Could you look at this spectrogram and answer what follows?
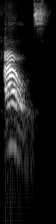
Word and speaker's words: house: like this is our house that's with an s sound but if you are going to use houzz as a verb like um the vanilla hotel is housing the international delegation that would be pronounced with the letters or with this sound a use if it's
